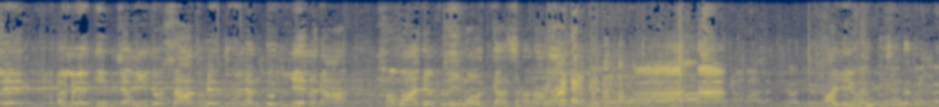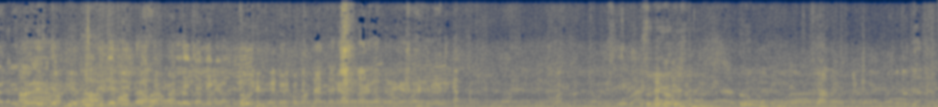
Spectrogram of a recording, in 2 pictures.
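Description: A large crowd murmurs and cheers.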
